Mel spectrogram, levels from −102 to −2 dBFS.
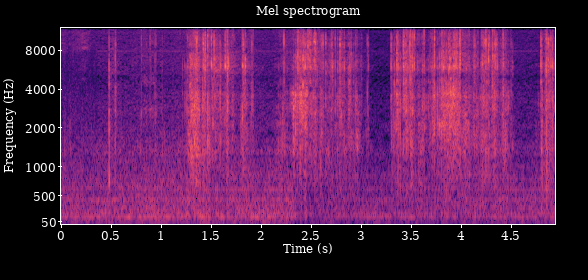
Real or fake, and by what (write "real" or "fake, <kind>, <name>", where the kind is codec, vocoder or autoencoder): real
